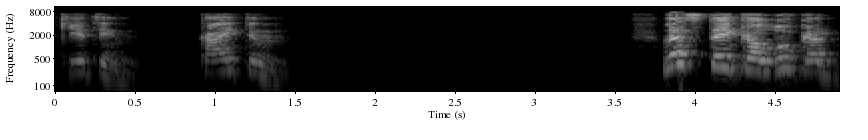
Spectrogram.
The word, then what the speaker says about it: chitin: cells it's made of kitten oh i mean mispronounce the word my apologies instead of say it in kitten i should have saved chitin so the fungal cells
